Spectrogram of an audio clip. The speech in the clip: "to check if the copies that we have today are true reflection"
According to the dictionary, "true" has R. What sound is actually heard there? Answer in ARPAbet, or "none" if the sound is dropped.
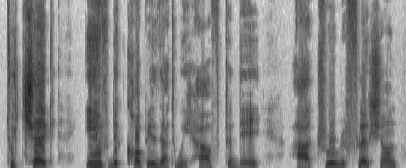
R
